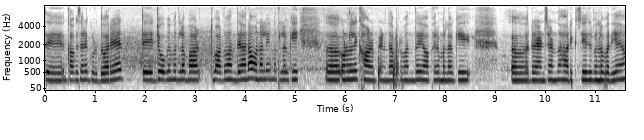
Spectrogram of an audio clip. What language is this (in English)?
Punjabi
